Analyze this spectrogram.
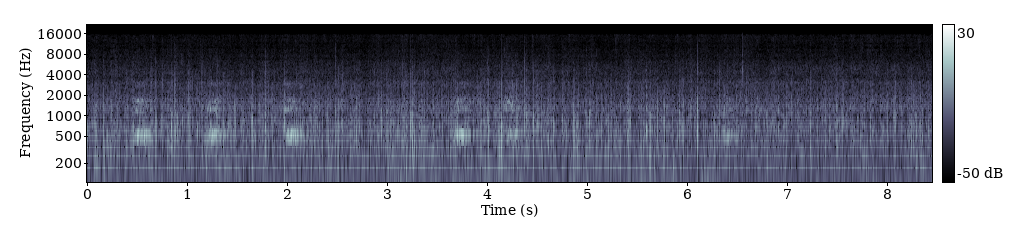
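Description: Footsteps splashing through shallow floodwater on a dirt road, regular at first and sparser after about four seconds, over a steady hiss of water.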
